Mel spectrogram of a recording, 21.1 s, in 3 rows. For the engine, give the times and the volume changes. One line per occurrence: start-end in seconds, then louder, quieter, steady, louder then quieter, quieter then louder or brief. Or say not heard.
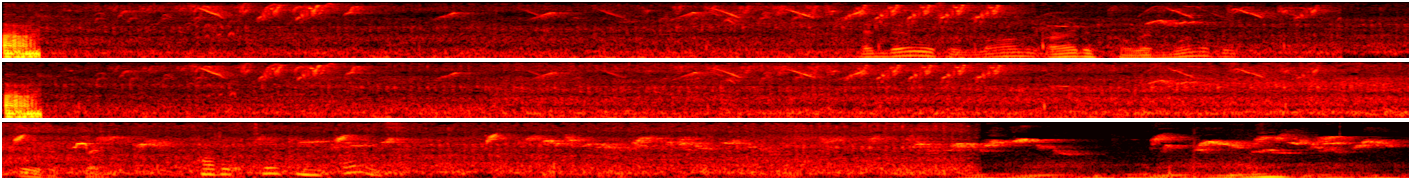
0.0-21.0 louder.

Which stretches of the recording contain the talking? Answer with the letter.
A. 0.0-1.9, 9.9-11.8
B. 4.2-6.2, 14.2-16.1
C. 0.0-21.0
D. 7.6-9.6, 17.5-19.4
B.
